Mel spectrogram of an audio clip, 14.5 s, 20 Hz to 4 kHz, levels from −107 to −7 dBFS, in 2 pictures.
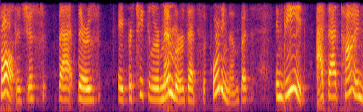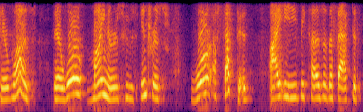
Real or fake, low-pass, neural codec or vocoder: fake; 3.6 kHz; codec, 16 kHz in and 24 kHz out, 2.2 kbps, FireRedTTS-2 codec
